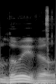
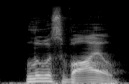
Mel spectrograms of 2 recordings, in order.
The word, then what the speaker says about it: Louisville: Louisville in KY Kansas it's not Louisville is where Dorothy's from Louisville Wizard of Oz like she's from there Louis vial is pronouncing you're in Australia Louis vial KY all right so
